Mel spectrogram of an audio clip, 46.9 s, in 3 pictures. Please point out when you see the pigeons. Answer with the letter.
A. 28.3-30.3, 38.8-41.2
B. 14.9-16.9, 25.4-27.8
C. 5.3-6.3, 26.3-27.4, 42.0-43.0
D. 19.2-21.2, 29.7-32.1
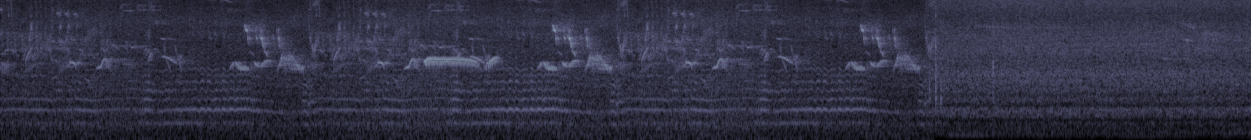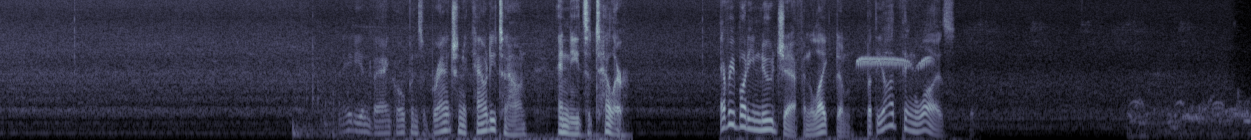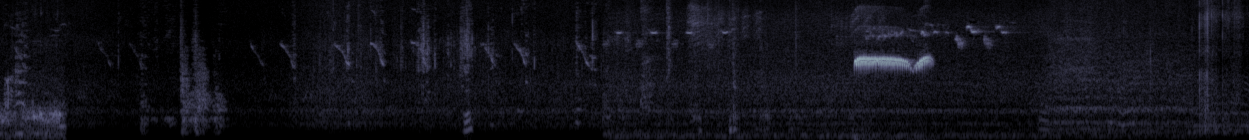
D.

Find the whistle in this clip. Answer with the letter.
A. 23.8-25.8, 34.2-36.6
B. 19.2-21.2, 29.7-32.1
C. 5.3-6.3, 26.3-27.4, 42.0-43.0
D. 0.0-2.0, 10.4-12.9
C.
